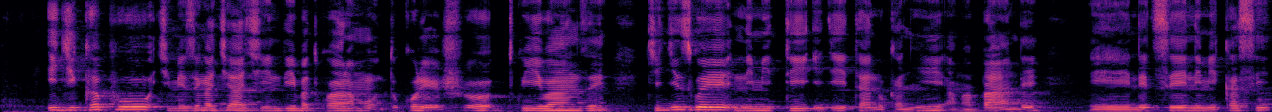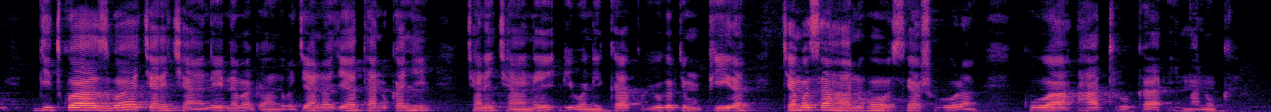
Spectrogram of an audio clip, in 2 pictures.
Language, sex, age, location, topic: Kinyarwanda, male, 18-24, Huye, health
